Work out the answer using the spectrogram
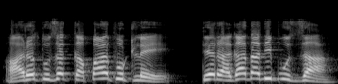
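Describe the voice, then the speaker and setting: A man reading a village story voices Saka, a burly, hot-tempered village man who shouts irritably. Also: high-pitched, big pitch swings, unhurried, highs cut off, voice pushed up, heavily acted. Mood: alarmed.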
